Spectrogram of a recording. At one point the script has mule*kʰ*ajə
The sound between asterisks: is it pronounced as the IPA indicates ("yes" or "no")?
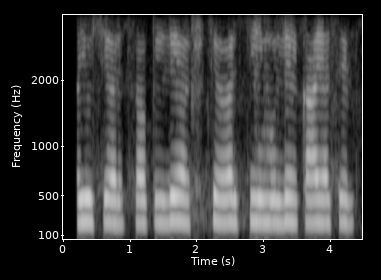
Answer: no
